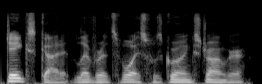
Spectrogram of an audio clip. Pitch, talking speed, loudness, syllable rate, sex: 105 Hz, 185 wpm, -21 LUFS, 6.0 syllables/s, male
